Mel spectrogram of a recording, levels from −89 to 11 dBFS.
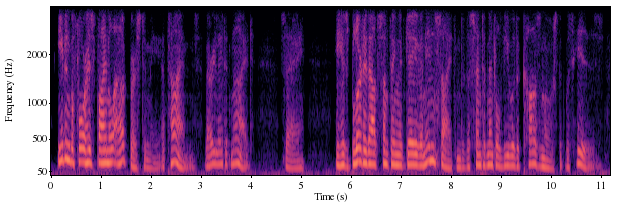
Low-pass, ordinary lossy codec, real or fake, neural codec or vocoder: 3.6 kHz; Opus, 16 kbps; real; none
